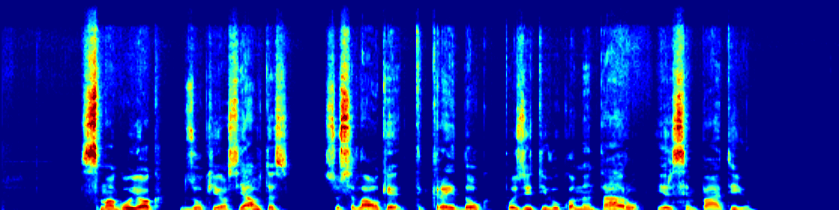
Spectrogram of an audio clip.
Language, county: Lithuanian, Marijampolė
